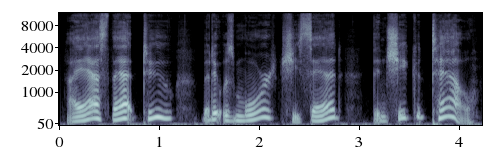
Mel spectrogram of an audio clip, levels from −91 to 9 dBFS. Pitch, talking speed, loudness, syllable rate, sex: 175 Hz, 200 wpm, -18 LUFS, 4.6 syllables/s, male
